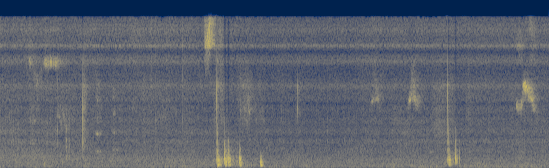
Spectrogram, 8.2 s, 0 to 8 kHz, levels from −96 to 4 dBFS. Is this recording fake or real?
fake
